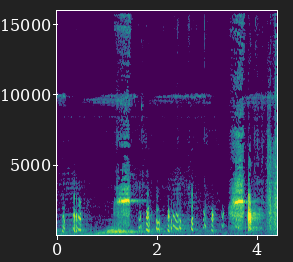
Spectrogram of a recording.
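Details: Grey francolin in training, giving a run of short, harsh, chirping notes that rise and fall quickly, with two loud hissy bursts carrying a thin high whistle.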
